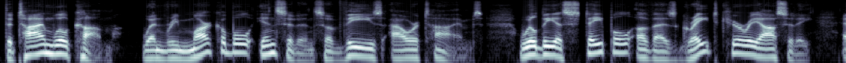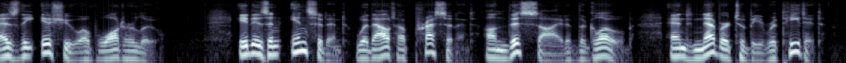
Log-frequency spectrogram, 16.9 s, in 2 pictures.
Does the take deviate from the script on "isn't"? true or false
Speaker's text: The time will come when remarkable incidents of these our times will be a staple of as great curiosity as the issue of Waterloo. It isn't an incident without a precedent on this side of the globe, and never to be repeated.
true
